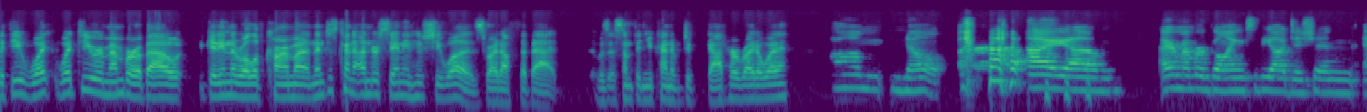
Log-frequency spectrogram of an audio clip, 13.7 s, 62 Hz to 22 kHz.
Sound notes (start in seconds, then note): 9.6 laughs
